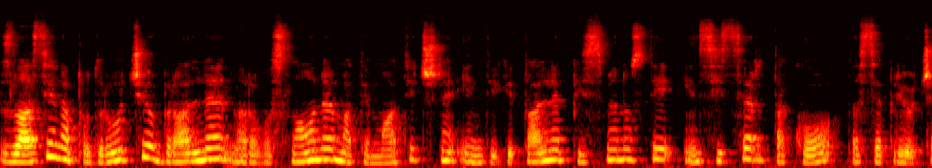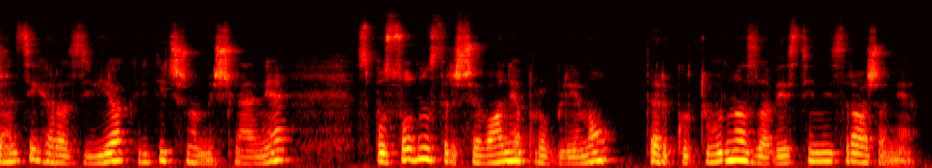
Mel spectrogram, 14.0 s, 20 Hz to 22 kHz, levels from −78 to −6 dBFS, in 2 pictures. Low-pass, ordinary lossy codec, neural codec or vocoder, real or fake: 19.8 kHz; none; vocoder, 44.1 kHz, 128 mel bands every 256 samples, BigVGAN v2; fake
